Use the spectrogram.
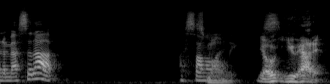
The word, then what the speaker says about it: sommelier: being, I'm going to mess it up, a sommelier. Oh, you had it. Sommelier? You had it. Yes. Sommelier. I own a restaurant, so I should really have that pronunciation down.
